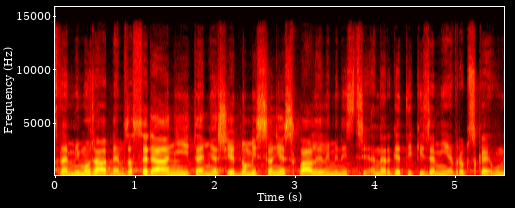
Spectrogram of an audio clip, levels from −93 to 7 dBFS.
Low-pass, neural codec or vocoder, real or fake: 14.4 kHz; codec, 44.1 kHz, 7.8 kbps, DAC; fake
